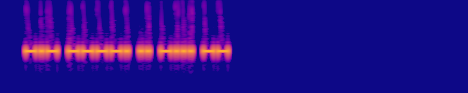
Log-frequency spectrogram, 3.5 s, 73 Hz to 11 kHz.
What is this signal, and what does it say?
Morse code, heard as a keyed tone, about 42 wpm, 700 Hz. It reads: K9IBM
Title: K1USN SST QSO Practice - 45wpm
